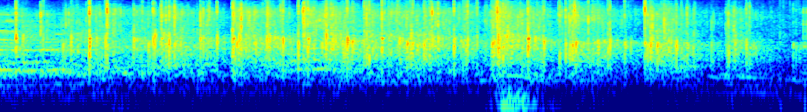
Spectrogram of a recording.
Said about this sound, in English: I think you ought to clap a little more for that. Get something more.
